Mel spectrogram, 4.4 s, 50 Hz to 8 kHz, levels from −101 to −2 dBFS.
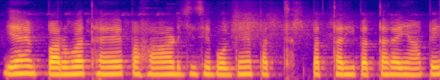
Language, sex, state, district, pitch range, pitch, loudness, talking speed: Hindi, female, Chhattisgarh, Raipur, 200-215 Hz, 210 Hz, -17 LUFS, 205 wpm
